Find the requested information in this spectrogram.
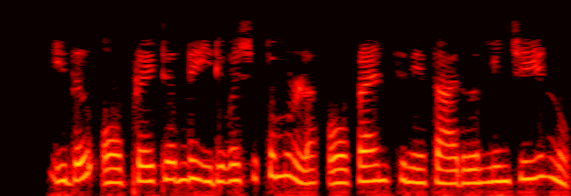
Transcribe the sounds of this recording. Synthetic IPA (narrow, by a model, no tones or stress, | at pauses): iðɨʔo̞ːpːɐreːtːɐrinde̞iɾuʋɐɕɐt̪ːɐmuɭːɐo̞ːpraːnsine̞t̪aːɾɐðɐmjint͡ɕe̞jːunːu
